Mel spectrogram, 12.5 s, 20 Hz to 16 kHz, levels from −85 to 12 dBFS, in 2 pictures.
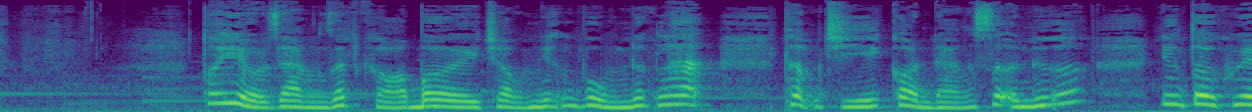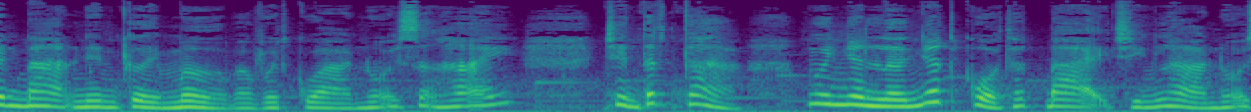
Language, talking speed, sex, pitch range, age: Vietnamese, 205 wpm, female, 185-235 Hz, 20-39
